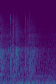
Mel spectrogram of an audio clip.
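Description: An audience applauds the work on a map design that is going to be painted on a wall: a dense, steady patter of many hands clapping at moderate volume throughout the short clip, with no voices speaking over it.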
